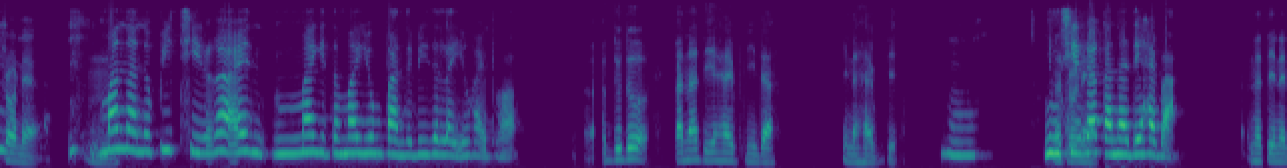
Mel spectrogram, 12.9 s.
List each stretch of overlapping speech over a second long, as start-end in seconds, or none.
none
